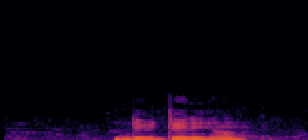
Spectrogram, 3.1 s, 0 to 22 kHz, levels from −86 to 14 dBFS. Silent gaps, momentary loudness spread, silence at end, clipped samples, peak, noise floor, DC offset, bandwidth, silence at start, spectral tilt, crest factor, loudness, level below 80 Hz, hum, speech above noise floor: none; 10 LU; 0.6 s; under 0.1%; -14 dBFS; -65 dBFS; under 0.1%; 6.6 kHz; 1.15 s; -9.5 dB/octave; 16 dB; -28 LUFS; -66 dBFS; none; 39 dB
